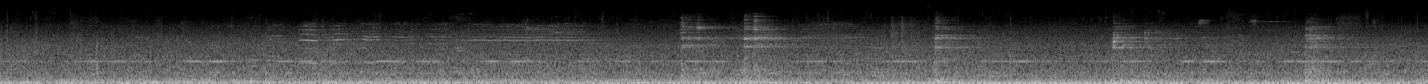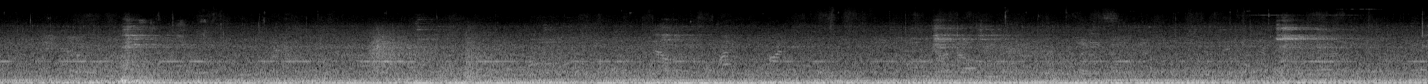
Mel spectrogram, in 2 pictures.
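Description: Traffic rumbles low in the street outdoors.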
